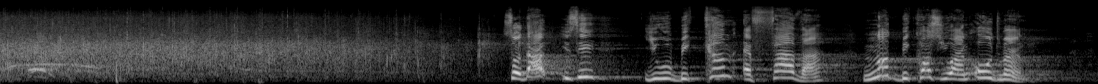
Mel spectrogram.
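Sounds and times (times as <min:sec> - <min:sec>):
audience clapping: 0:00.0 - 0:05.1
speech: 0:05.1 - 0:10.4.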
